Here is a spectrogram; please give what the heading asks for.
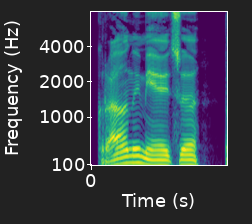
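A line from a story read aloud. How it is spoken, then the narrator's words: Grumbling. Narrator (Russian): проворчал он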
